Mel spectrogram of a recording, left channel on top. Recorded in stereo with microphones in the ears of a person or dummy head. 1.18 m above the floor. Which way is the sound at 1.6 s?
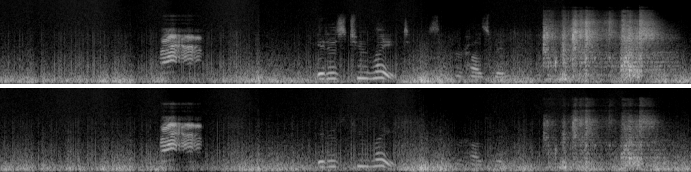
15° right (ahead or behind).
